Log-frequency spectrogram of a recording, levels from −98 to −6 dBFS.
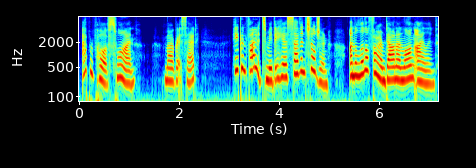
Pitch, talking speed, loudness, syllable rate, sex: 285 Hz, 175 wpm, -16 LUFS, 5.9 syllables/s, female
